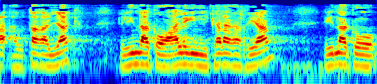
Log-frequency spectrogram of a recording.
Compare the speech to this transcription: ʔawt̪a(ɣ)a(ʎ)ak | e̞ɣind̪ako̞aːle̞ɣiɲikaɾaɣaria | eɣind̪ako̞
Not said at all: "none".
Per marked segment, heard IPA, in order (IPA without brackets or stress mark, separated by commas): ɣ, ʎ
